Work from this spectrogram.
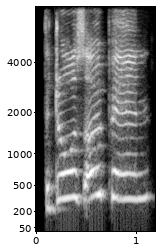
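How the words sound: It sounds welcoming, like an invitation to enter.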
